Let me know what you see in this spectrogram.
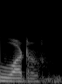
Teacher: when the T is between two vowels, okay, it become D.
